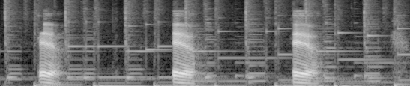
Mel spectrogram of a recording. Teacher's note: To produce this sound, we need to move from the E sound to the schwa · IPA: /eə/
